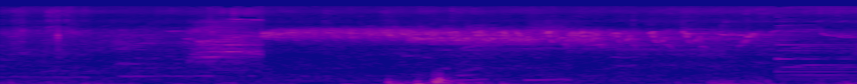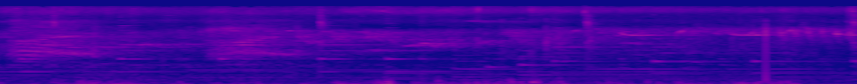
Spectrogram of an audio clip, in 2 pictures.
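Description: A crow-like bird cawing a few times, about a second in and again around the middle, with a single heavy thump about two seconds in.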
